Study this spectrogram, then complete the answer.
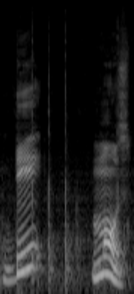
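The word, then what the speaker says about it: Deimos: डोमिनोज नहीं, डीमोज।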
